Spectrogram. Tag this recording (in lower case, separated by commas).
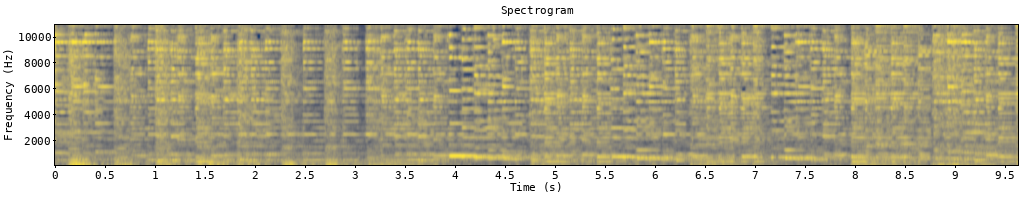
music, harpsichord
